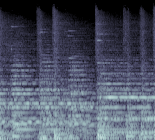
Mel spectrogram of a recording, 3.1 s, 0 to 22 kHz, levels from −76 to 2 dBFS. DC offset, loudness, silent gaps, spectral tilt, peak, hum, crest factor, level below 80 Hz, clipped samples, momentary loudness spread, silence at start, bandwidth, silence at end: under 0.1%; -17 LUFS; none; -5.5 dB/octave; -2 dBFS; none; 14 dB; -26 dBFS; under 0.1%; 3 LU; 0 s; 18.5 kHz; 0 s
